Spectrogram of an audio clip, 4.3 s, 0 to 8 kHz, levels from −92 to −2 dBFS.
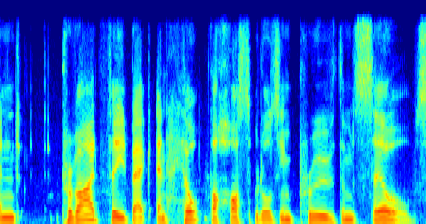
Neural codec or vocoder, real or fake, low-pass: none; real; 7.2 kHz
